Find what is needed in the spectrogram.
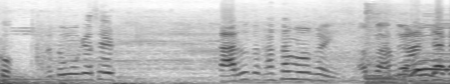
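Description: Men's voices talking indistinctly over a low rumble that fades out about two and a half seconds in.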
